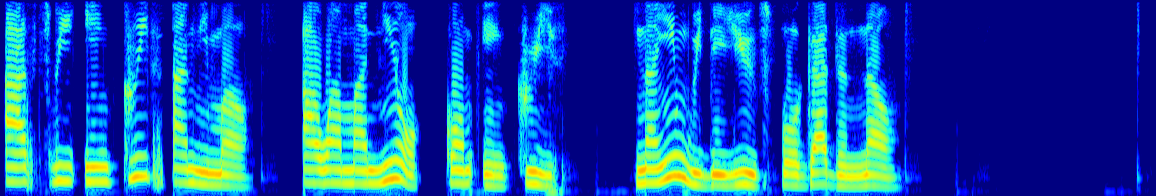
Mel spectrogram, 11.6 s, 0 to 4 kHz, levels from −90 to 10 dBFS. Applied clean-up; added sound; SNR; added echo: neural mask model DeepFilterNet 3.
